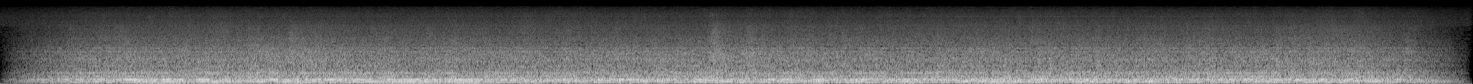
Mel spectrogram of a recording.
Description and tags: Background noise I
Background noise at Tallers building, vending machine area.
